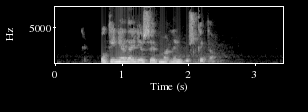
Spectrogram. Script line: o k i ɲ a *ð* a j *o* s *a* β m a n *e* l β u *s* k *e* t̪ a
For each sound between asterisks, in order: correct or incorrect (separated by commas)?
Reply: correct, correct, incorrect, correct, correct, correct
